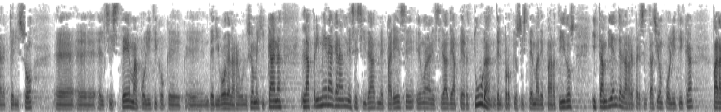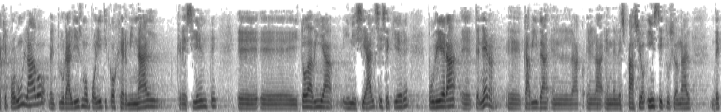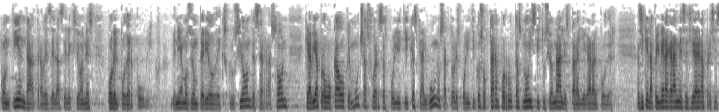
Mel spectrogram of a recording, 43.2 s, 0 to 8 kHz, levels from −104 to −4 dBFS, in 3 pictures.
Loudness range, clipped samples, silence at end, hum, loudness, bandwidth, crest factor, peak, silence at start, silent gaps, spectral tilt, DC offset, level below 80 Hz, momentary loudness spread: 3 LU; under 0.1%; 0 s; none; -31 LUFS; 7.4 kHz; 24 dB; -8 dBFS; 0 s; none; -5 dB/octave; under 0.1%; -66 dBFS; 10 LU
